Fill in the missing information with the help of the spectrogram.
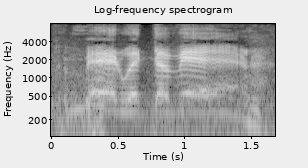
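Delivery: high, slow, hammed-up announcer on man; mock announcer voice. Streamer to chat, hyping up the van man, mock announcer voice.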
